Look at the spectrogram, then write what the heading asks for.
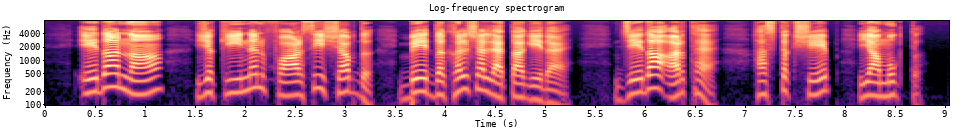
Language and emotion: Dogri, neutral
